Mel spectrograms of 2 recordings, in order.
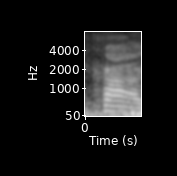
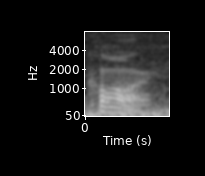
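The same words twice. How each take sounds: First: The final R sound is dropped. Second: The final R sound is pronounced. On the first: This is how the local community talks. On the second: This is how others expect it to be said.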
